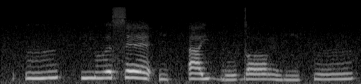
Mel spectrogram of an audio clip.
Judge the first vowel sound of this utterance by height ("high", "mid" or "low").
high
